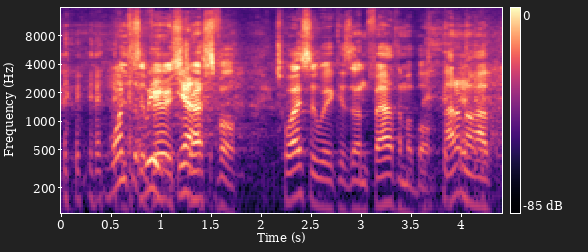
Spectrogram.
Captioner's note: laughter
